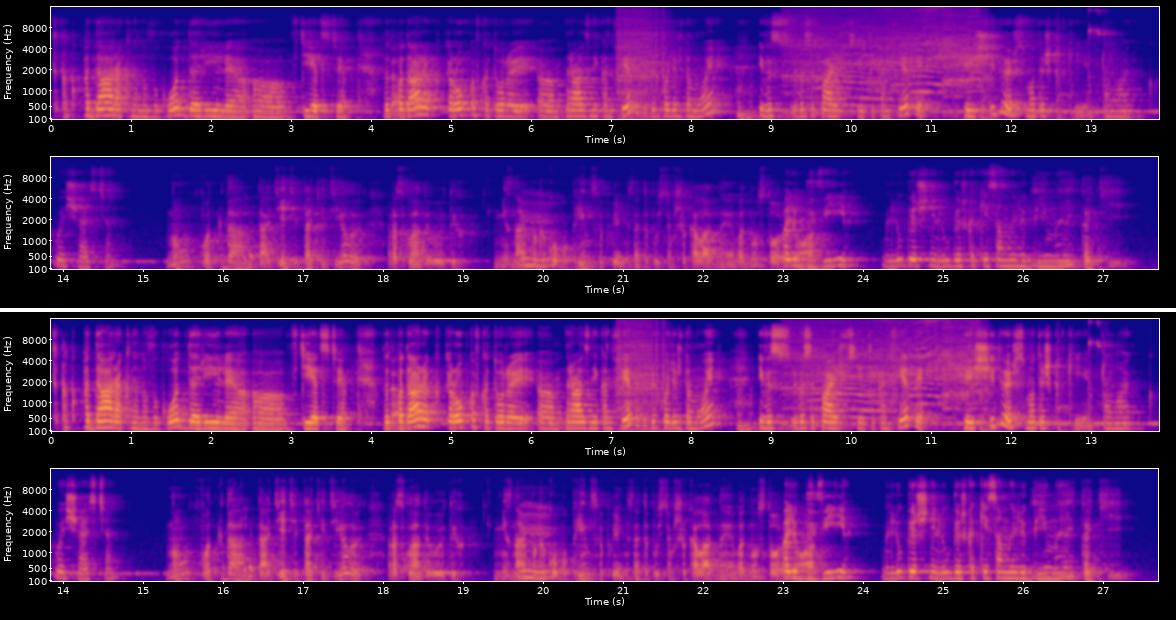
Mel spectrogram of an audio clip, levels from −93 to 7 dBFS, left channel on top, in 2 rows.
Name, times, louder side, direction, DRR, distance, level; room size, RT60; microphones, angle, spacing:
voice 1, 0.4-8.3 8.6-12.5 12.8-13.5 13.9-14.7 19.7-20.1 23.0-23.9 24.2-26.6, right 4 dB, 85° right, 11 dB, 0.7 m, -24 dB
sound 1, 0.9-17.2, right 3 dB, 60° right, 1.7 m, -46 dB
sound 2, 7.0-7.8 9.1-11.9 12.5-13.4, right 3 dB, 10° right, 1.9 m, -36 dB
voice 2, 15.3-19.0 19.4-23.4 26.1-27.2, right 2 dB, 35° right, 2 dB, 1.2 m, -34 dB
15.5 x 15.5 x 4.3 m, 0.78 s
head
